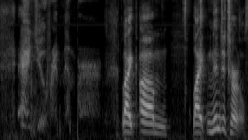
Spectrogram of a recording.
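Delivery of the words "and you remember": theatrical, very hushed, dramatic movie-style whisper. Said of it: "In the movies, they'd be like".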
